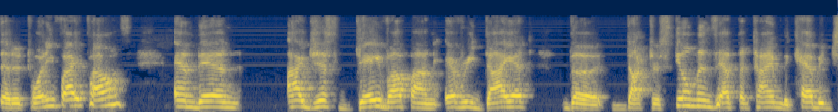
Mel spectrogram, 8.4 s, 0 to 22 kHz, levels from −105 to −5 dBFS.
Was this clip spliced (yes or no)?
no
